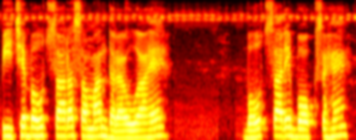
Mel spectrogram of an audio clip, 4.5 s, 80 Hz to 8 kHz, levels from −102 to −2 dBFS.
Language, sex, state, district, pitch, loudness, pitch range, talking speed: Hindi, male, Uttar Pradesh, Shamli, 170 Hz, -14 LUFS, 155-175 Hz, 150 wpm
